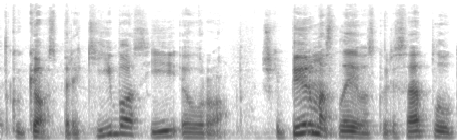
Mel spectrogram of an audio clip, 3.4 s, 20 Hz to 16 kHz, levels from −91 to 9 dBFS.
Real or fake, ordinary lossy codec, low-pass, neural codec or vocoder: real; MP3, 96 kbps; 14.4 kHz; none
